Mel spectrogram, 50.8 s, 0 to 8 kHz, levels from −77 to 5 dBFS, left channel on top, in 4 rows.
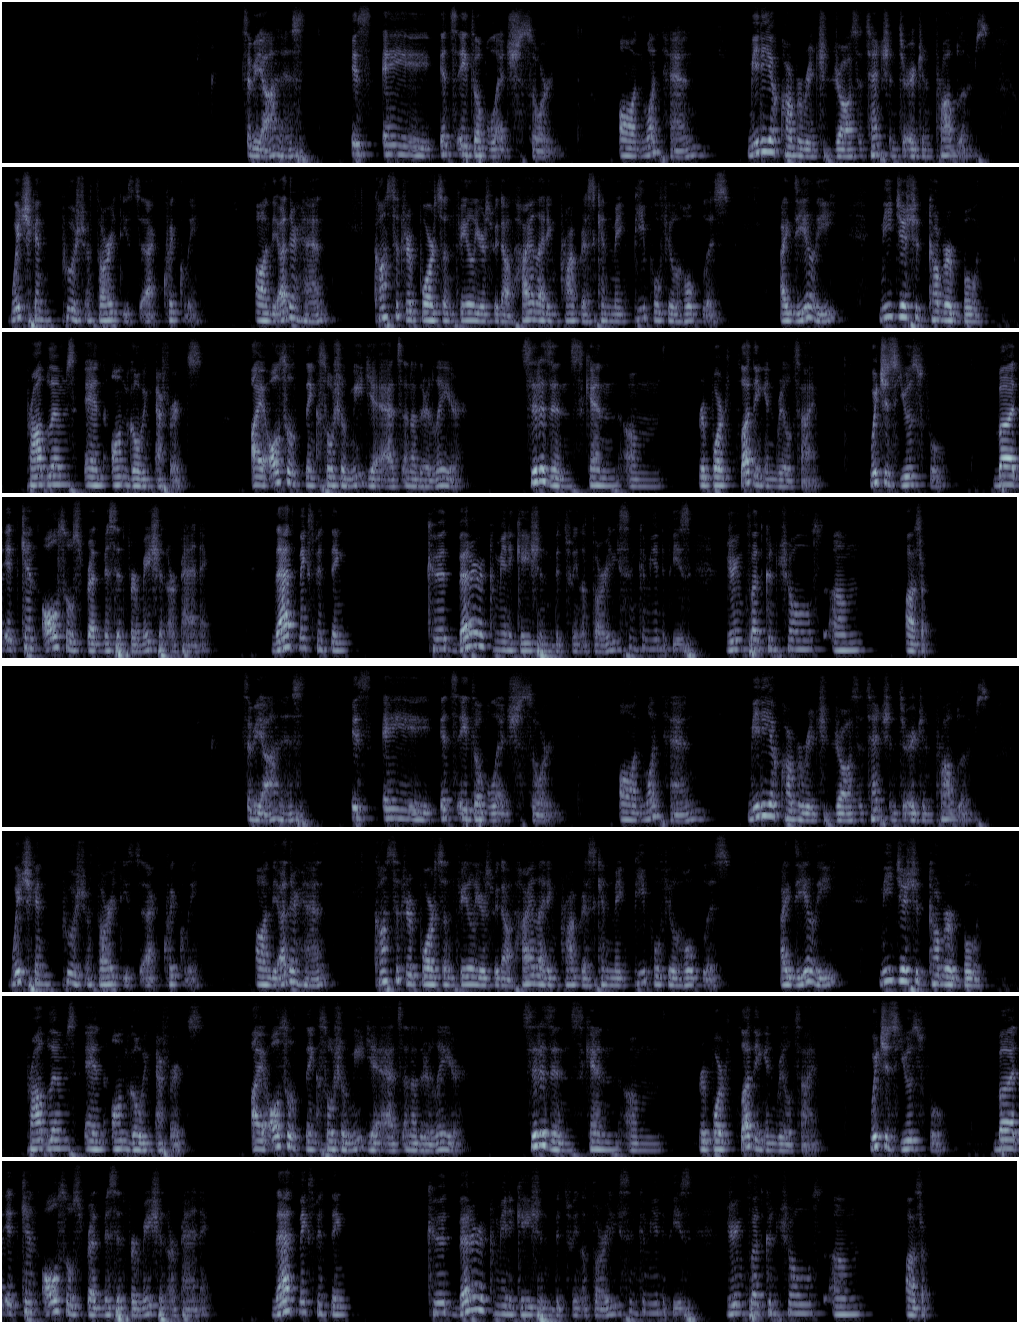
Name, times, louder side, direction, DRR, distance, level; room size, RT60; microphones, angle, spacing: voice 1, 3.0-3.8 4.4-6.9 7.7-8.8 9.3-12.3 12.8-15.1 15.9-16.7 17.4-21.8 22.4-23.1 23.7-24.9 25.7-27.9 28.5-31.1 31.9-33.6 34.1-35.6 36.3-37.2 37.8-40.7 41.5-42.4 43.4-46.7 47.2-48.9 49.4-49.7, left 1 dB, 25° left, 2 dB, 0.5 m, -31 dB
2.4 x 2.3 x 2.2 m, 0.26 s
head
